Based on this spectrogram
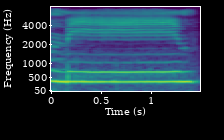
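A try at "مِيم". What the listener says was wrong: میم کے آخر میں غنہ نہیں کرو، میم،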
